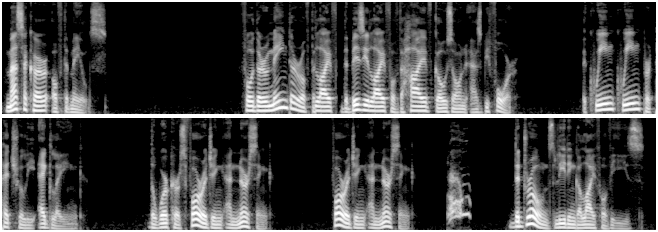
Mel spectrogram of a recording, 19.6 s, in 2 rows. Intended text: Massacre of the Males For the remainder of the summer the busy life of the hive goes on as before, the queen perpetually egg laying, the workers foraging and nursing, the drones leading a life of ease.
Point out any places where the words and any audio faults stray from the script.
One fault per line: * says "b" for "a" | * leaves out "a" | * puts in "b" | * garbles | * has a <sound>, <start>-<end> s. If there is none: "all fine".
* says "life" for "summer"
* puts in "queen"
* puts in "foraging and nursing"
* has a bark, 16.5-16.9 s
